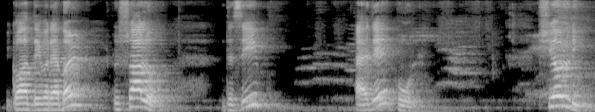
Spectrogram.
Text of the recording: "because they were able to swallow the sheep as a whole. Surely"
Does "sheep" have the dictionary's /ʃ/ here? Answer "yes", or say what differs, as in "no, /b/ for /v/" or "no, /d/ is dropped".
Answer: no, /s/ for /ʃ/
